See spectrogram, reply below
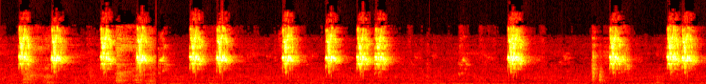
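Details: Rapid, buzzy two-note chirps from a pet budgie repeat at fairly even intervals, with a short quiet stretch near the end before the chirping resumes.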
